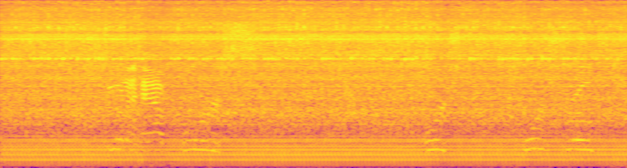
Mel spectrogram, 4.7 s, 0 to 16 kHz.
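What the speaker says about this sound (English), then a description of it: "And now we're filling with the portable pump through the direct fill on the rear." A Honda 2.5 four-stroke gasoline portable pump engine, rated 80 PSI and 80 GPM, runs at a steady loud drone on a brush engine, with a voice talking over it.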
